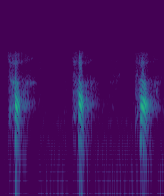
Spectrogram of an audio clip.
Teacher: The first letter, T, is a stop. Disrupts airflow. Quick, sharp, staccato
